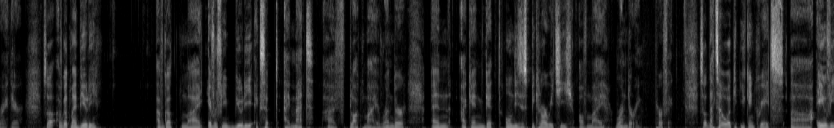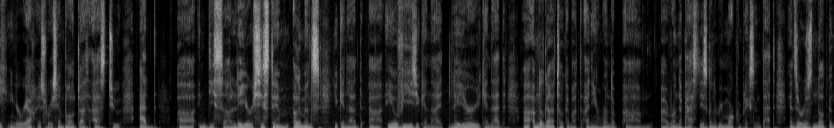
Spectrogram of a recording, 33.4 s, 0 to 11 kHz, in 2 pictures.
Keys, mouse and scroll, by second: 0.1 click, 0.8 click, 2.2 click, 2.8 click, 4.0 click, 7.7 click, 7.7 click, 8.6 click, 9.6 click, 13.6 click, 26.8 click, 26.8 click, 29.5 click, 30.4 click.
